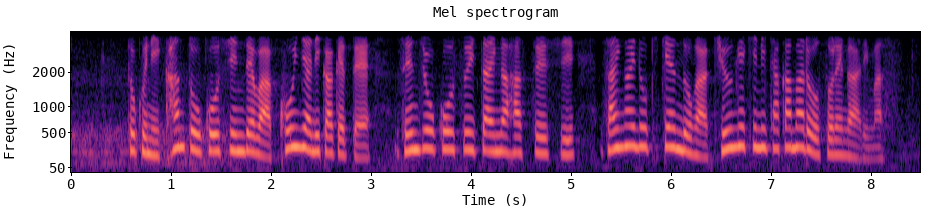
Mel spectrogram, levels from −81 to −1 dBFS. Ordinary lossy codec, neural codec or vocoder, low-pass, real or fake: none; none; 3.6 kHz; real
